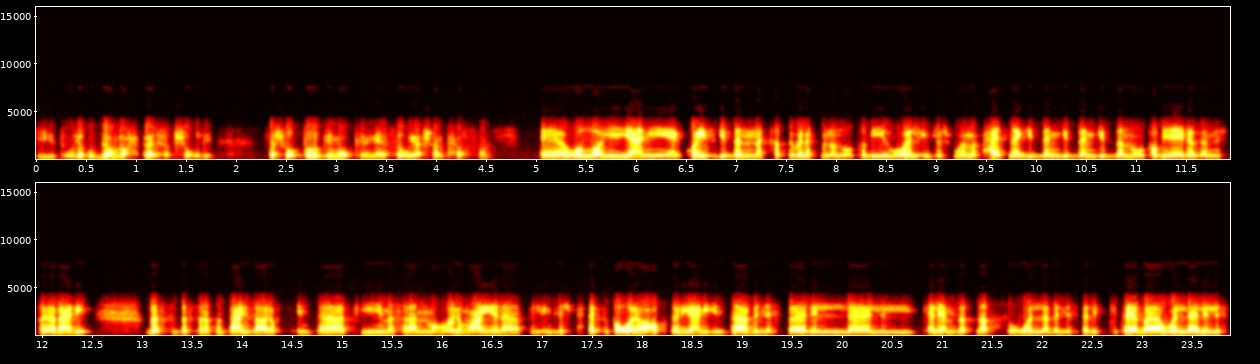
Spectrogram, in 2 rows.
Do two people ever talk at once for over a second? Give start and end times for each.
none

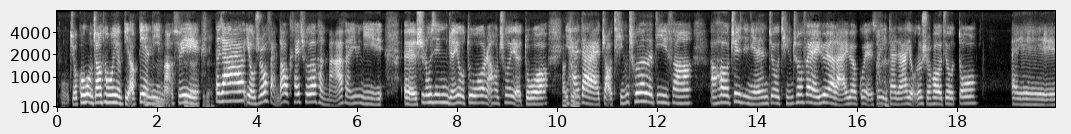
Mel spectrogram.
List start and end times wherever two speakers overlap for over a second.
1.7-3.0

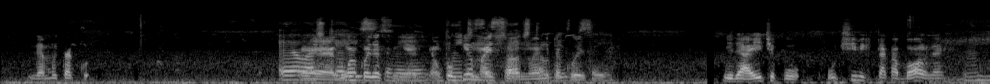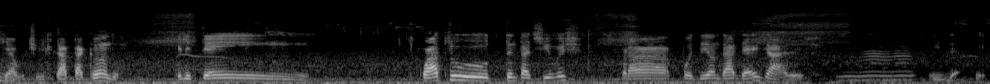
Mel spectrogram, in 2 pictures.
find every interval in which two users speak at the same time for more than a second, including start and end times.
3.0-5.9

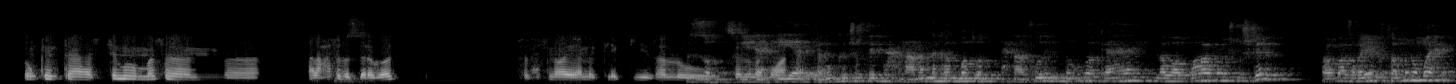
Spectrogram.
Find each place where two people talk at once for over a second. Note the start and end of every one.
6.9-8.3

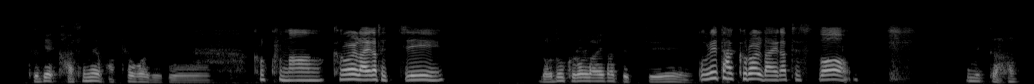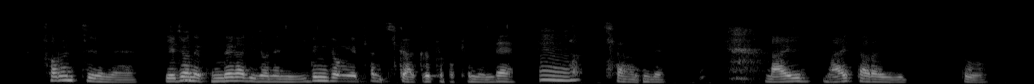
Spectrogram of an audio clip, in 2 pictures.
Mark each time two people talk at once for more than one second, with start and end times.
none

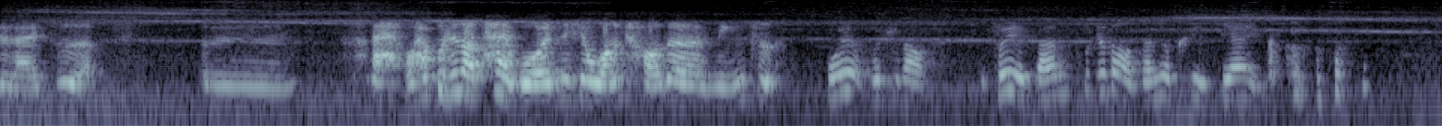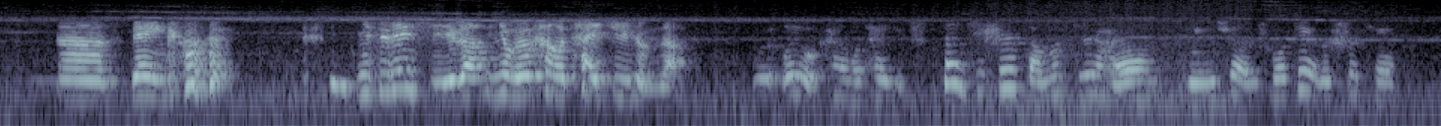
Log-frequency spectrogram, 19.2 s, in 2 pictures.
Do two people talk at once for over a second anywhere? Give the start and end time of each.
none

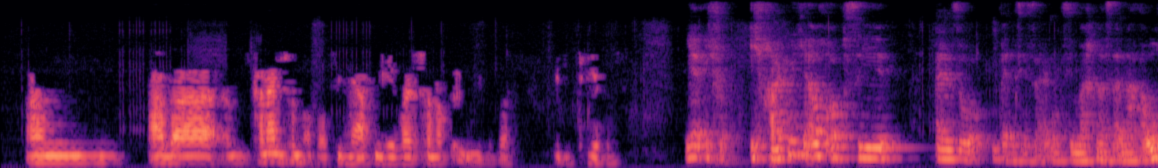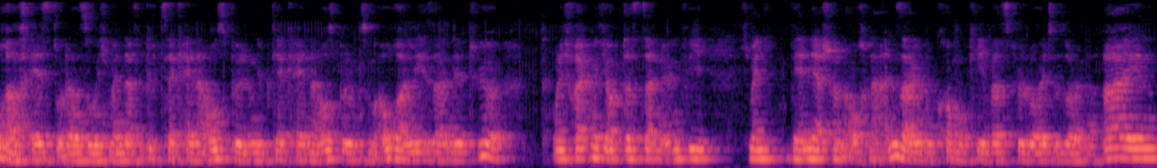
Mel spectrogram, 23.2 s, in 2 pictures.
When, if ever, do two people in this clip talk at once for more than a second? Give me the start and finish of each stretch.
none

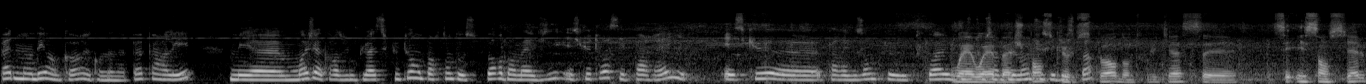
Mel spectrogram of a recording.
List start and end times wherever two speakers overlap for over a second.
9.5-10.9

